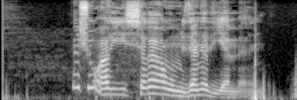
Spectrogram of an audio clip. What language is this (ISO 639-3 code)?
kab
